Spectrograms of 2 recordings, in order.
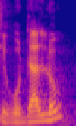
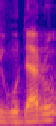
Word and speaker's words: Igodalo: Esa is Igodalo. Benin is Igodaro. We also Igodaro. Yeah. Mother tongue. It's Igodalo.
